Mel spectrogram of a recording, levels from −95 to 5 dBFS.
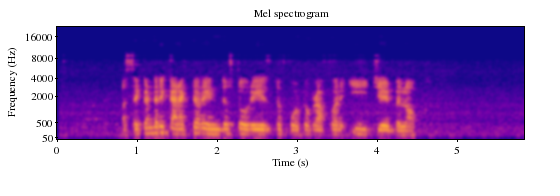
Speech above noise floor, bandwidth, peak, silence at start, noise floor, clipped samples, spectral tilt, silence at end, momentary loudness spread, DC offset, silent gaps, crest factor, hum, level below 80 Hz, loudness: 39 dB; 9.2 kHz; -2 dBFS; 0.8 s; -60 dBFS; under 0.1%; -5 dB/octave; 1.35 s; 11 LU; under 0.1%; none; 20 dB; none; -64 dBFS; -20 LUFS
